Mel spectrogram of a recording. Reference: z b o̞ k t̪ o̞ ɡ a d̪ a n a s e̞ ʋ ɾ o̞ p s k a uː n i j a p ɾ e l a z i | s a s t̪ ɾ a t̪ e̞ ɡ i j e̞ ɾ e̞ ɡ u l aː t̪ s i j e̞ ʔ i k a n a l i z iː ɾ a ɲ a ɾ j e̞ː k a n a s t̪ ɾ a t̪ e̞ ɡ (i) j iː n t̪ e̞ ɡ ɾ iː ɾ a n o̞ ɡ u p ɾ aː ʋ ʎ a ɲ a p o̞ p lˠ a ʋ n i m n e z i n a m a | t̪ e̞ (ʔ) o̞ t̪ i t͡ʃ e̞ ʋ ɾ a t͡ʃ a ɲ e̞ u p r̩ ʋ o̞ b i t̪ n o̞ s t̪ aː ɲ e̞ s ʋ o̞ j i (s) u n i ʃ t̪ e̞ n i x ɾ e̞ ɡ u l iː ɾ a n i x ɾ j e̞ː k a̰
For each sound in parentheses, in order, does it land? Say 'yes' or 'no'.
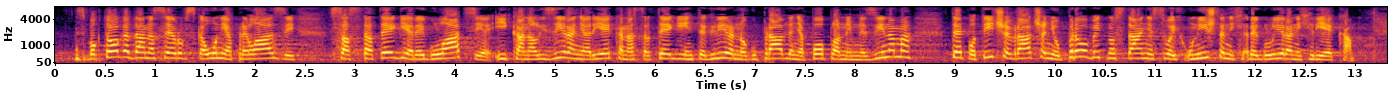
yes, no, no

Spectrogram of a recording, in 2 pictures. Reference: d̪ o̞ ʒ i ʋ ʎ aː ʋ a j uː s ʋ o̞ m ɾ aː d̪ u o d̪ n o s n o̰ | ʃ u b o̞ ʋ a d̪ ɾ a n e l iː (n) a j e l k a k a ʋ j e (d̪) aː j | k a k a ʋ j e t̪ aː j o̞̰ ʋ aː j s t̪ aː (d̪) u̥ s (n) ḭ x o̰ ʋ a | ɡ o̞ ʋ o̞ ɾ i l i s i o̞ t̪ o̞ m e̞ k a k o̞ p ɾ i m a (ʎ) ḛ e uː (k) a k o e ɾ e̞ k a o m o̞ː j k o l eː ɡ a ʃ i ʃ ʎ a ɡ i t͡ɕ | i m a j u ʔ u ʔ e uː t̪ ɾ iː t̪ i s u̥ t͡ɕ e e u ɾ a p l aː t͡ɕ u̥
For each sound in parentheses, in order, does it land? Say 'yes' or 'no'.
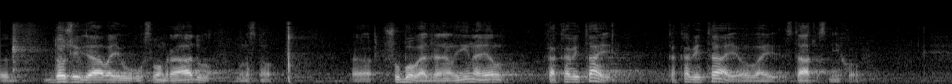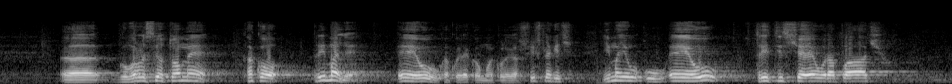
yes, no, no, no, yes, yes

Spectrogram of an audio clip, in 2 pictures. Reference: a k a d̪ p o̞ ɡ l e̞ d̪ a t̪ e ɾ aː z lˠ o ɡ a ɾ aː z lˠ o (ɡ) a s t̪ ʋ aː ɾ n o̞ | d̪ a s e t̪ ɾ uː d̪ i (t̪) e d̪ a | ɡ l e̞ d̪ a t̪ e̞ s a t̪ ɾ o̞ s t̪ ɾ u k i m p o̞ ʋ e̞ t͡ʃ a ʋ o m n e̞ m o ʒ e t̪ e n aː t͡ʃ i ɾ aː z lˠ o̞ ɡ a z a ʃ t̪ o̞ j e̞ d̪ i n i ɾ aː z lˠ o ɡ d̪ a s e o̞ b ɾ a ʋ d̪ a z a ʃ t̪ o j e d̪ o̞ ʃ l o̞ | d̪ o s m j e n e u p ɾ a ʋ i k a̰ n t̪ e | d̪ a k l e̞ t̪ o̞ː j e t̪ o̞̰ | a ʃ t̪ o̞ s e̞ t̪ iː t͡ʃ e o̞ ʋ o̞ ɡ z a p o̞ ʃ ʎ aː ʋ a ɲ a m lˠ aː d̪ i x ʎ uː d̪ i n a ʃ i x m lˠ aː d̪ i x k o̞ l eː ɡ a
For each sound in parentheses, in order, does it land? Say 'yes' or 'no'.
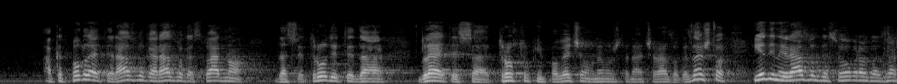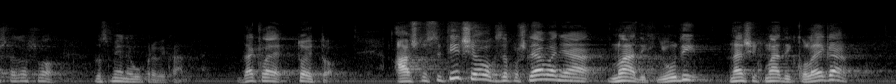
yes, yes

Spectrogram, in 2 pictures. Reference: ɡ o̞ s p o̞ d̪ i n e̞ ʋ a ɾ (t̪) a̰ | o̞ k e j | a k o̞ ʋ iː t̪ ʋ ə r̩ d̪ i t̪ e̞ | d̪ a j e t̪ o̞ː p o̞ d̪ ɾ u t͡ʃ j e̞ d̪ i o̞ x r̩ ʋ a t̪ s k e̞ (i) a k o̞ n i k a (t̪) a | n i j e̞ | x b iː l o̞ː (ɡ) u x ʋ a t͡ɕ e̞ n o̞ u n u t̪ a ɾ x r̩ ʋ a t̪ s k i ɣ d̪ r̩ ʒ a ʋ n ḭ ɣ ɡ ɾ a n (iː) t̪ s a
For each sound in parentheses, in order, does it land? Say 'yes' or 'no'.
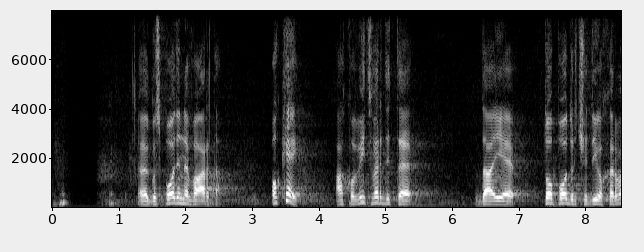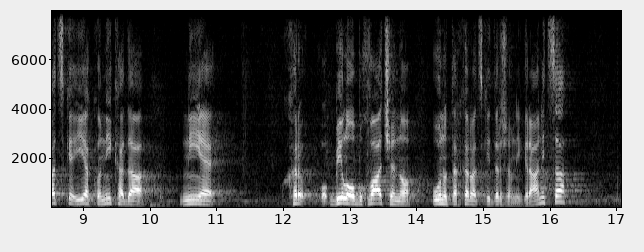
no, yes, no, no, no

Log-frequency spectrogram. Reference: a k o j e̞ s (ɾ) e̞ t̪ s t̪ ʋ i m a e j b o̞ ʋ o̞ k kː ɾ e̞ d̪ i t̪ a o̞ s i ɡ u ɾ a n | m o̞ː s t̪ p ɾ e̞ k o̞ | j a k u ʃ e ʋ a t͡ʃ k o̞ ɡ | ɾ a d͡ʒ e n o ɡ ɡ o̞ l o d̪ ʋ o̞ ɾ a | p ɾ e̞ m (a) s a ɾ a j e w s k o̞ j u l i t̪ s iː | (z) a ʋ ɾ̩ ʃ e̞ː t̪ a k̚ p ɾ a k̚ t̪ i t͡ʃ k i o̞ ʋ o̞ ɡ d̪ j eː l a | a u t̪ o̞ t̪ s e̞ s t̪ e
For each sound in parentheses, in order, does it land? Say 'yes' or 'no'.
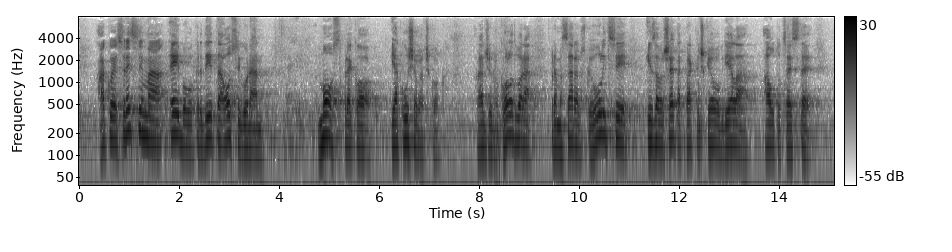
yes, yes, yes

